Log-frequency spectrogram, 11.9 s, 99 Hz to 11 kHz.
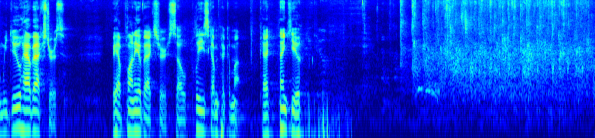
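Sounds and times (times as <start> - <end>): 
speech: 0.0 - 1.4, 2.3 - 6.3
congregation applause: 8.0 - 11.9.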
